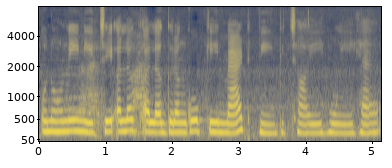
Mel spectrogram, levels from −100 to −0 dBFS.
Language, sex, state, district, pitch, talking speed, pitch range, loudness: Hindi, female, Punjab, Fazilka, 215 Hz, 130 wpm, 205-235 Hz, -13 LUFS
